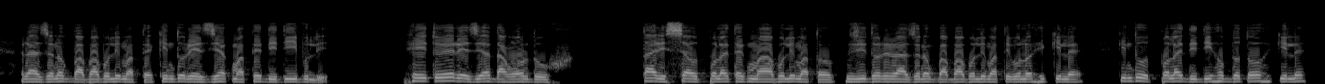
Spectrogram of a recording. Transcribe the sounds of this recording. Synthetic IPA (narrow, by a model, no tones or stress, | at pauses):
ɹazɔnɔk̚bababulimatɛkintuɹezijak̚matɛdidibulḭ | xejtuɛɹezijadaŋɔɹdux | tajɹisːaut̚pɔlajtɛkmabulimatɔk̚ɡuzid̪ʱɔɹɛɹazɔnɔk̚bababulimatiβɔlojɦikilɛ | kintuːt̚pɔlajdidixɔb̚dɔtɔɦikilɛ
